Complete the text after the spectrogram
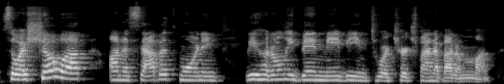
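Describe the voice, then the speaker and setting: A woman co-hosting a faith talk, telling a personal story in a relaxed conversational way and acting out the lines of the people in it. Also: mid-range voice, brisk. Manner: earnest, acts out quoted dialogue, laughs easily. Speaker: co-host sharing her testimony.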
